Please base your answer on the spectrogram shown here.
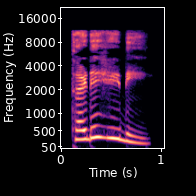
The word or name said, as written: ತಡೆಹಿಡಿ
